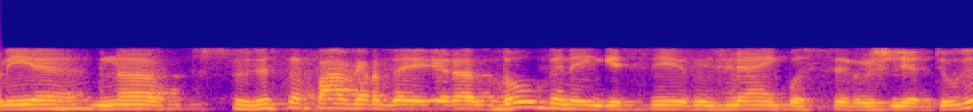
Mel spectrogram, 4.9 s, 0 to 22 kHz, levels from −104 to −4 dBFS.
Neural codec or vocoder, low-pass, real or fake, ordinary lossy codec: codec, 16 kHz, 1 kbps, X-Codec, HuBERT features, trained on balanced general audio; 3.6 kHz; fake; AAC, 24 kbps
